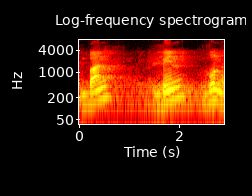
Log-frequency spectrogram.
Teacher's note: نون کی آواز پیدا ہو رہی ہے، آخر میں نون ساکن یعنی نون غنہ کی آواز پیدا ہو رہی ہے، جیسے بن بن بن، غنہ ہو نہیں رہا، نون ساکن پیدا ہو رہی ہے، یہ آواز یہ ذہن میں رکھیں، نون کی آواز۔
